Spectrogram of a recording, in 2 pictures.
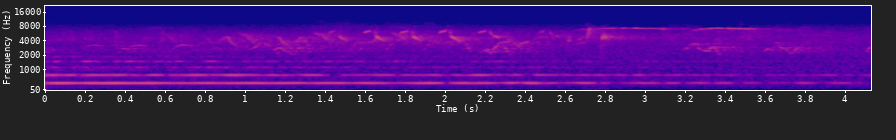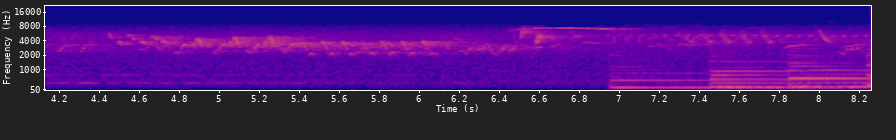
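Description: A held ambient music chord fades out over the first few seconds, leaving recorded birds chirping and trilling in the background of the track. About seven seconds in, the music comes back suddenly with a new, louder chord.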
